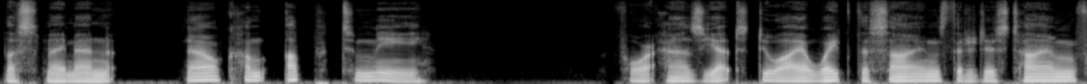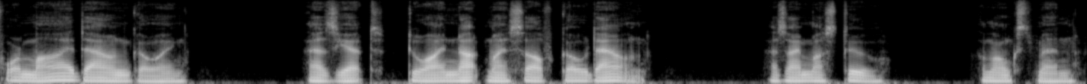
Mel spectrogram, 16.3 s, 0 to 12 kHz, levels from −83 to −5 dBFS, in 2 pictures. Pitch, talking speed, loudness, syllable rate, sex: 95 Hz, 140 wpm, -23 LUFS, 3.7 syllables/s, male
